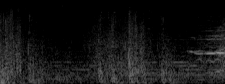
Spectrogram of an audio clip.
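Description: Horse in a video game whinnying and snorting amid clip-clopping hooves, a brief, fairly faint outburst of breathy neighing over continuous movement noise.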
